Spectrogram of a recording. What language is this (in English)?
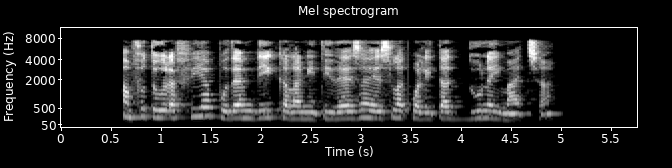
Catalan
